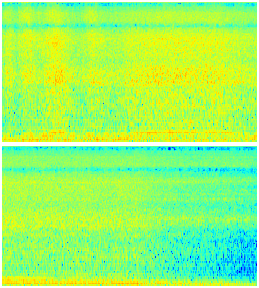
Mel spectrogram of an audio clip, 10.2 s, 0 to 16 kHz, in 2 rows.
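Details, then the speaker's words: 1970 Chevrolet C20 truck first start with new fuel pump, choke not hooked up, little fuel: low hum whose pitch wanders up and down, hunting and dying, won't hold idle. "all right so it's not getting idle right off the bat"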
